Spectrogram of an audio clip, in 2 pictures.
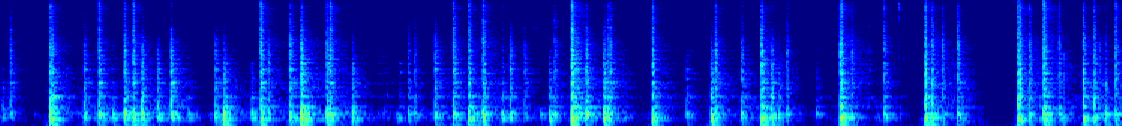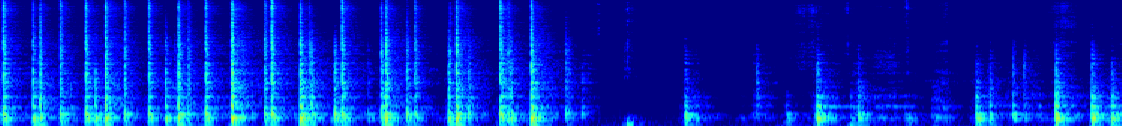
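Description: A large, round, hollow metal cookie tin, held up in both hands, is tapped on its lid and rim with long acrylic nails. Quick, bright clicking taps come in rapid bursts, each with a short hollow metallic tone that dies away almost at once. There are brief pauses near the middle and toward the end, and the last stretch turns lighter and more scattered.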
